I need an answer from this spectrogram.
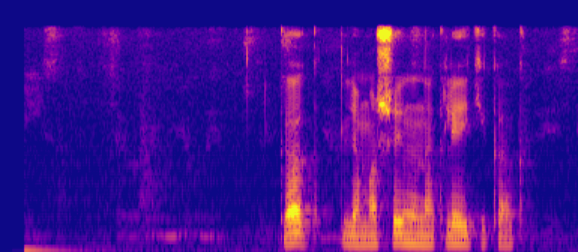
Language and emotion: Russian, neutral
